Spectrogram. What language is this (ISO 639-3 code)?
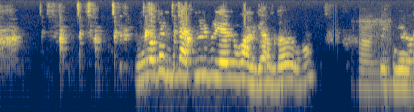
pan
